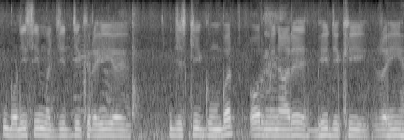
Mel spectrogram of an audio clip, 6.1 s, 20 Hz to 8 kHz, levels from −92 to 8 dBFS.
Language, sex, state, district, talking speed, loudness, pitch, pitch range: Hindi, male, Uttar Pradesh, Lucknow, 140 wpm, -15 LUFS, 130 Hz, 130-140 Hz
